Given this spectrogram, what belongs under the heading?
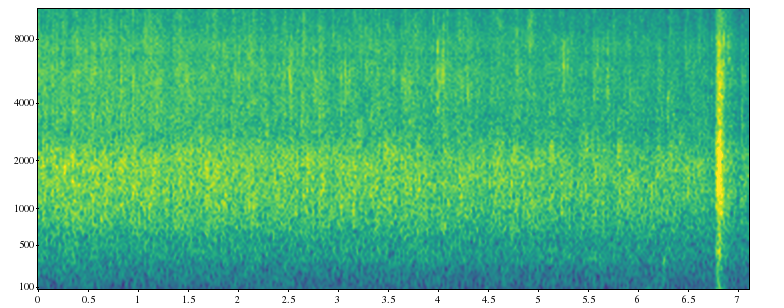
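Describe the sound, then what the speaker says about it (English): Sustained applause from a luncheon audience, a dense even patter of many hands clapping throughout, ending with a sharp knock near the close. "Now let's have a big round of applause for these WISD students."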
